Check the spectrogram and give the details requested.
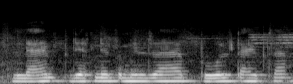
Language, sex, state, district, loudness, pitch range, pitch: Hindi, male, Punjab, Kapurthala, -14 LUFS, 150-155 Hz, 150 Hz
